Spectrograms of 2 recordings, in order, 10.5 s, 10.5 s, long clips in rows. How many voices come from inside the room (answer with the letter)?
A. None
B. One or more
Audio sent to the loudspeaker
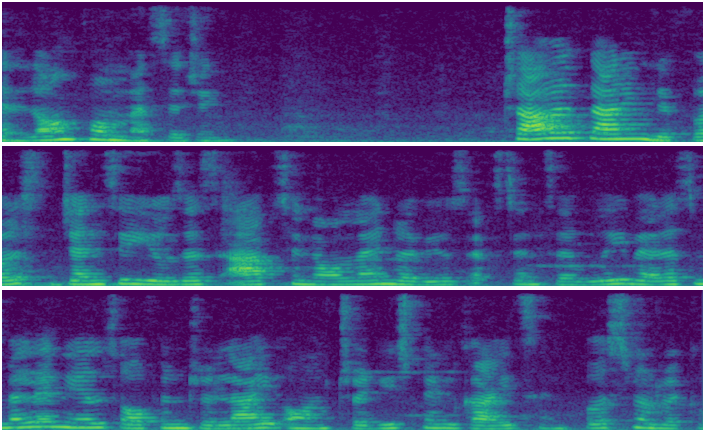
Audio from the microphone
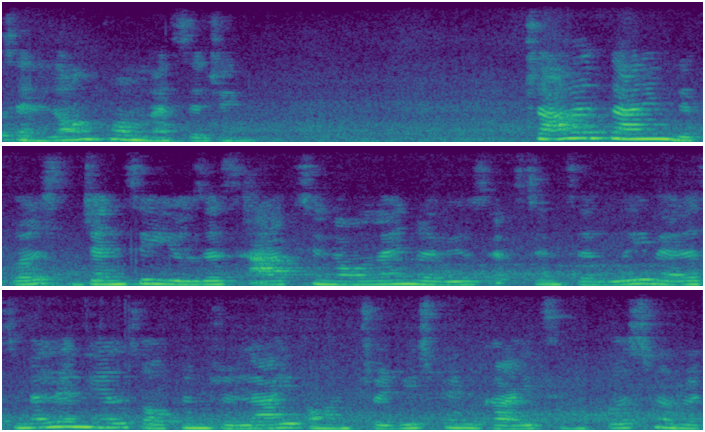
A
